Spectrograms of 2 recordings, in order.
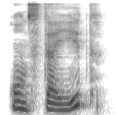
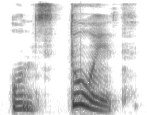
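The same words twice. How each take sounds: First: The ending is said fully, not reduced. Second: The ending is reduced as much as possible.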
